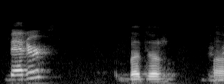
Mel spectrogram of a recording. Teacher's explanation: with better, T turns into a D.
